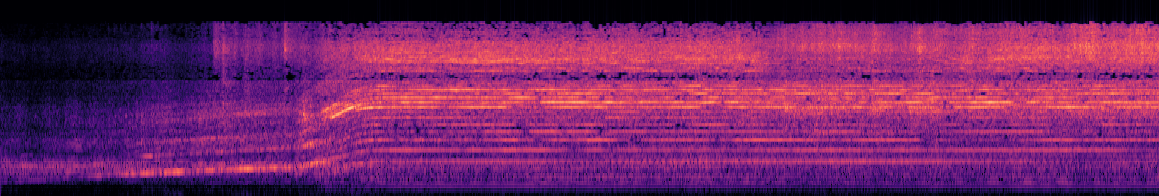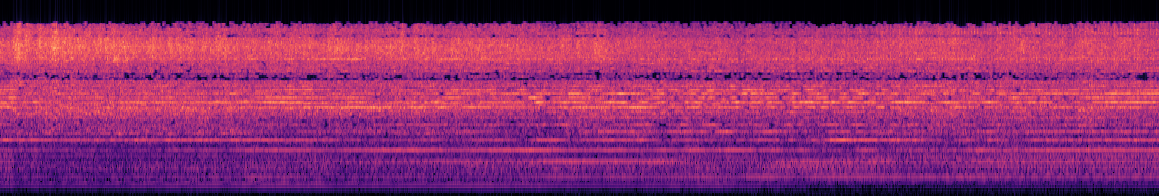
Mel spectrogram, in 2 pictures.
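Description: Electric-motor, V-belt-driven beater pulverizer for grinding turmeric switched on: a rising whine as it spins up over about four seconds, then running steadily at full speed.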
